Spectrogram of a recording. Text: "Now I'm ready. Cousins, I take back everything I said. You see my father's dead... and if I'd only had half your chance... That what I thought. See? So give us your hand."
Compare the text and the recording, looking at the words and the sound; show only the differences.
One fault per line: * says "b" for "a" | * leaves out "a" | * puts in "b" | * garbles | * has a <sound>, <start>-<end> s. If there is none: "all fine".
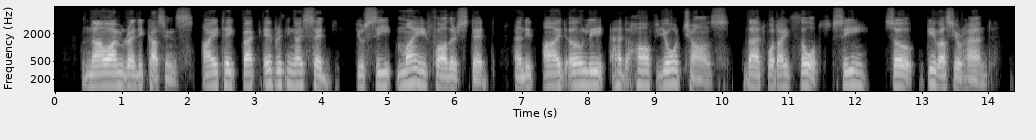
all fine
